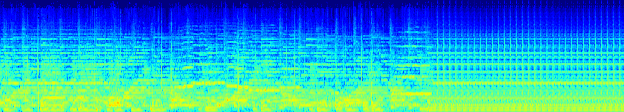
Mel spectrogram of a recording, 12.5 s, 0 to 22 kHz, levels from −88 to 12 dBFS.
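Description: From 8.76 s to the end, the audio locks into a tight stutter: a fragment about 0.12 s long plays back to back, identical each time, some 31 times, giving a rapid rhythm instead of moving on. This is a broken-record loop. The likely cause is the player, encoder or stream stalling and resending the last chunk it still held, so whatever should have followed 8.76 s never arrives.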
